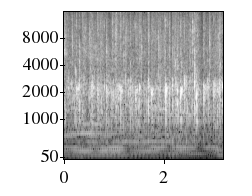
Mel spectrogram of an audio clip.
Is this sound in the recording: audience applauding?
yes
